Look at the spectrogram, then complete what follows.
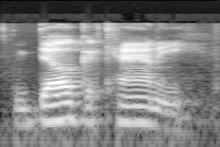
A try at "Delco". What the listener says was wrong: Delco County? Delco. you don't need to put county at the end. Del is Delaware. Co.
